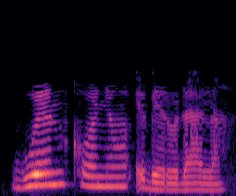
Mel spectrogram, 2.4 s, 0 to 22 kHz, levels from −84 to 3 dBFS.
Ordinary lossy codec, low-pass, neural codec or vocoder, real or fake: AAC, 16 kbps; 7.2 kHz; codec, 16 kHz, 16 kbps, FunCodec, trained on LibriTTS, 50 frames a second; fake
